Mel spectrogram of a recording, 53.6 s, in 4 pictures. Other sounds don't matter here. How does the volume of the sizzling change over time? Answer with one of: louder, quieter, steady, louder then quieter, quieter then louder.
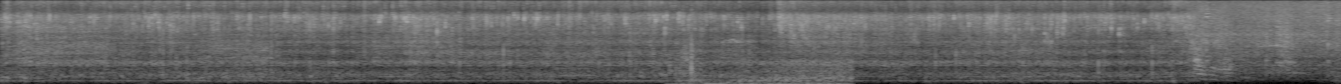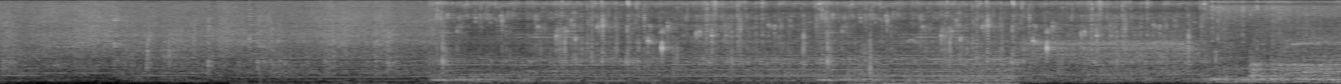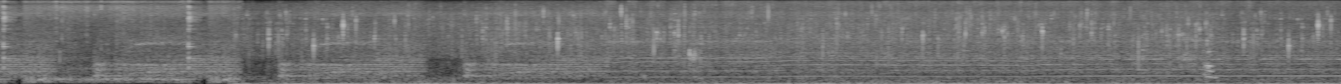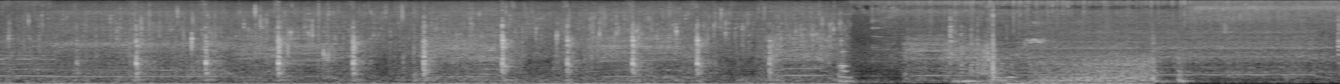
steady.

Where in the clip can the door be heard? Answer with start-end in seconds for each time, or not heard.
6.7-8.6, 21.9-23.6, 49.9-51.8.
